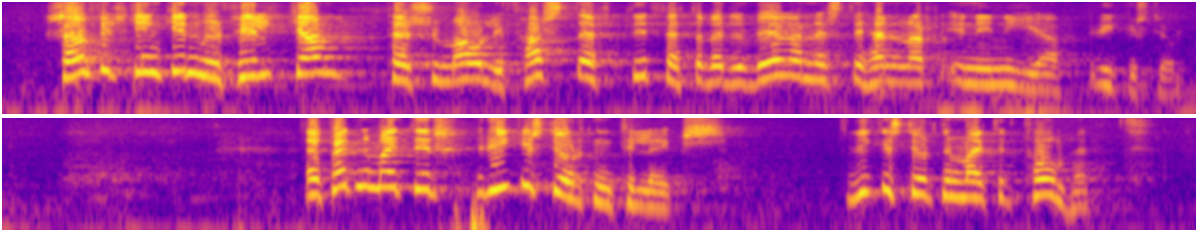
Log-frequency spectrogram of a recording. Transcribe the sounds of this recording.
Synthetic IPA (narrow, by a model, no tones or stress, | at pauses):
samfɪl̥ciɲcɪnmʏnfɪlcaθɛsːʏmaːwlɪfast̪ɛft̪ɪɾ̥θɛht̪avɛɾðʏɾvɛːɣanejst̪ɪɦɛnːaɾɪnːiniːjariːcɪst̪jowɾt̪nɪ | ɛnkʰvɛt̪nɪmaːjt̪ɪɾriːcɪst̪jowɾt̪nɪt̪ʰɪlːejks | riːcɪst̪jowɾt̪nɪmajt̪ɪɾ̥t̪ʰowmhɛn̥t̪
